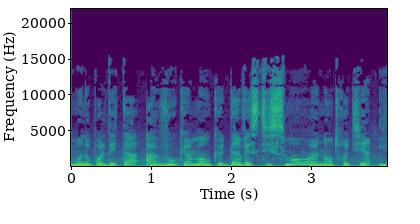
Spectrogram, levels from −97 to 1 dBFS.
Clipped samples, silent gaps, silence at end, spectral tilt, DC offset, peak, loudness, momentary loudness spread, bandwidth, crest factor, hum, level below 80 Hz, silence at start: under 0.1%; none; 0 s; -4.5 dB/octave; under 0.1%; -12 dBFS; -25 LUFS; 4 LU; 15.5 kHz; 12 dB; none; -56 dBFS; 0 s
